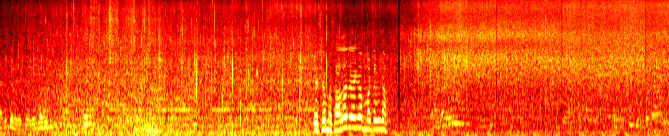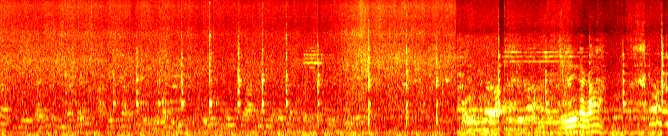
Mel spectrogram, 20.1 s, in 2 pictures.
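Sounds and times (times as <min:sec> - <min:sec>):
meat sizzling on griddle: 0:00.0 - 0:20.0
metal spatula striking griddle: 0:11.6 - 0:20.0.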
